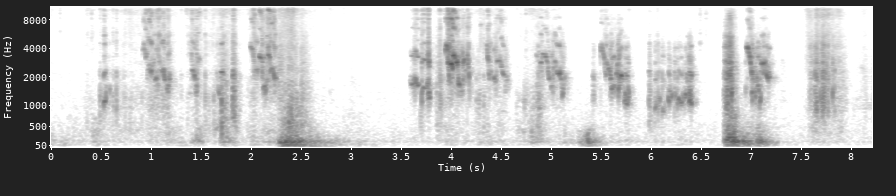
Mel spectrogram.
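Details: Happy pet budgerigars chirp in separate short bursts of buzzy, chattering warbles, about one burst per second, with some low thuds between them.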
